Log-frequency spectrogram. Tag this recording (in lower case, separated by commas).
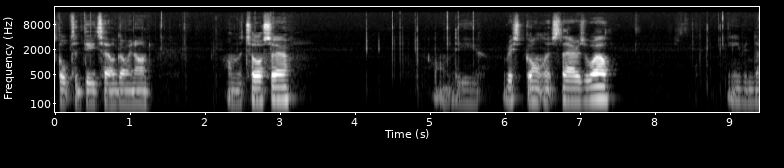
speech, inside a small room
